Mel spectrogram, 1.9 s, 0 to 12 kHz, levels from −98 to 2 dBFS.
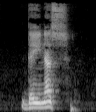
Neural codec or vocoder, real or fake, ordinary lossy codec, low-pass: none; real; MP3, 64 kbps; 10.8 kHz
